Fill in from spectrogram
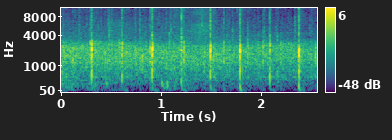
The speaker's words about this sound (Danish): Det klapper vi lige af.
